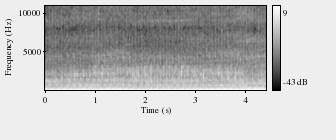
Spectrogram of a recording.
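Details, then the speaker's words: VW Caddy pickup diesel, running on a very low battery; steady even idle clatter about 160 beats a minute, no misses or odd knocks. Normal idle, engine seems good. "The seals are good, outer and inner. And the engine seems good."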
